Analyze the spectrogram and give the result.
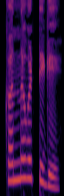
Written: ಕನ್ನವಟ್ಟಿಗೆ

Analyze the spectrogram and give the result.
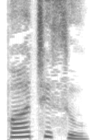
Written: ಪಾಚಿಸು

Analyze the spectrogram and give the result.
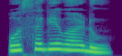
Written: ಒಸಗೆವಾಡು

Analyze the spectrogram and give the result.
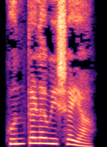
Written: ಕುಂತಳವಿಷಯ

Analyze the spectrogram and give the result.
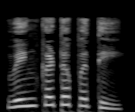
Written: ವೆಂಕಟಪತಿ

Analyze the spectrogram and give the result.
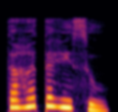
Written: ತಹತಹಿಸು

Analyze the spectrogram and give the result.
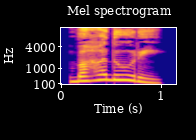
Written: ಭಾಹದರು

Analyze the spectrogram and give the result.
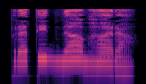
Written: ಪ್ರತಿಜ್ಞಾಭಾರ

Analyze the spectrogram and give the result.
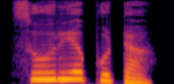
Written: ಸೂರಿಯಪುಟ

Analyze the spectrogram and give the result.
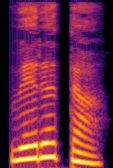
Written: ವೆರತ

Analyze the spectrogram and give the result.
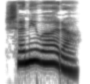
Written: ಶನಿವಾರ

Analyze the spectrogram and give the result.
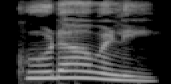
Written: ಕೂಡಾವಳಿ

